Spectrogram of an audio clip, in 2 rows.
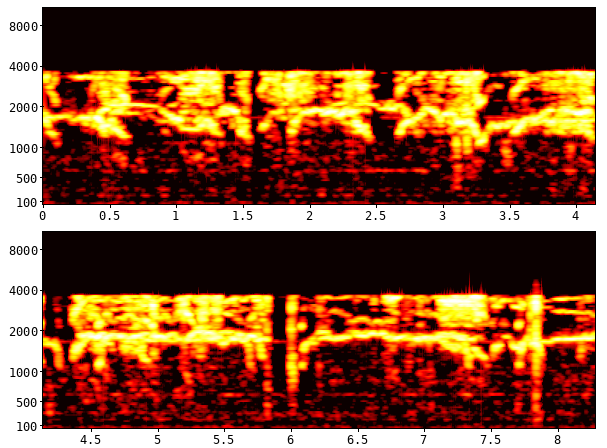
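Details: Peregrine falcon recorded in Toruń, 7 May 2019, evening feeding by both parents: series of harsh, wavering wails, each lasting about a second, repeated steadily with short gaps.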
